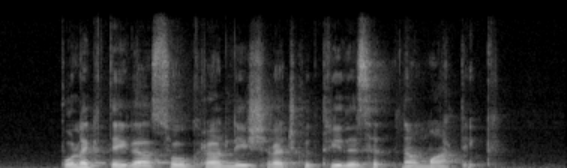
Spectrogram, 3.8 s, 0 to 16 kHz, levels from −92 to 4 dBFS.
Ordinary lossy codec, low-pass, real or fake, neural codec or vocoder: none; 14.4 kHz; fake; vocoder, 44.1 kHz, 128 mel bands, Pupu-Vocoder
